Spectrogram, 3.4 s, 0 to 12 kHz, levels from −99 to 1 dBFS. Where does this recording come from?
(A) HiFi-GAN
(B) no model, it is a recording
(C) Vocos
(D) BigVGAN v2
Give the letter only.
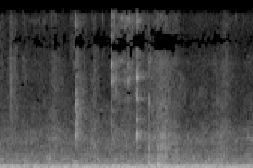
B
